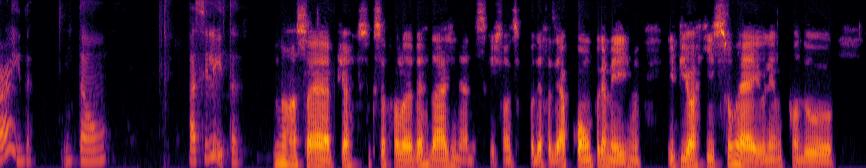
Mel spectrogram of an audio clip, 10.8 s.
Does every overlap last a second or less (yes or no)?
yes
